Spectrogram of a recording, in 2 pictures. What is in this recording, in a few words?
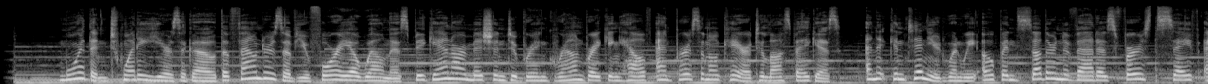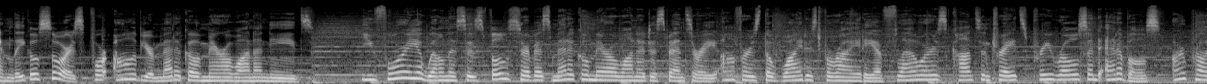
Radio Spot; Euphoria Wellness Las Vegas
